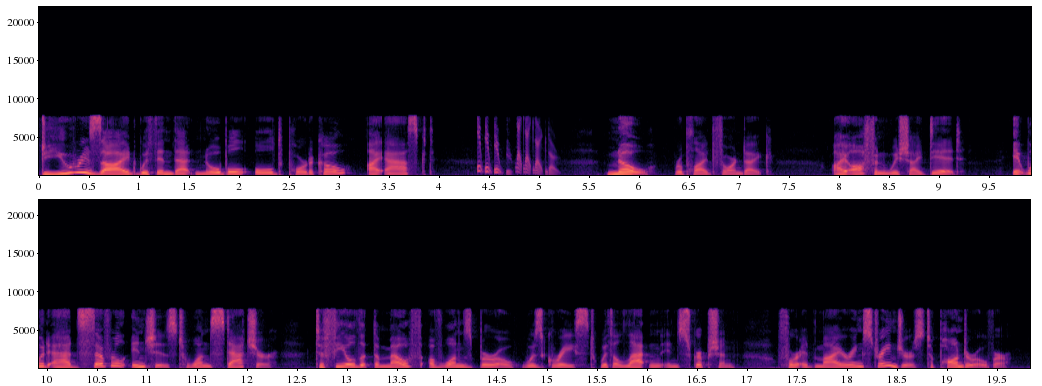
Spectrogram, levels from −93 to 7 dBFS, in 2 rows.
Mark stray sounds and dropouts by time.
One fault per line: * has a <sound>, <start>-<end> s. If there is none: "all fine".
* has a chirp, 4.4-5.3 s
